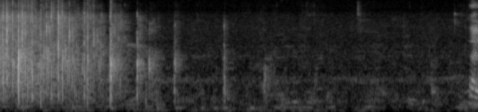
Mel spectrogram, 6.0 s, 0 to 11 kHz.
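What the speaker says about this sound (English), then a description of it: "Ladies and gentlemen, a big round of applause for Madam Aarti Ahuja," Audience at a 2021 Tuberculosis Day event welcomes Madam Aarti Ahuja with brief applause: a burst of claps at the start that thins quickly into sparse scattered claps amid room noise and faint voices.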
